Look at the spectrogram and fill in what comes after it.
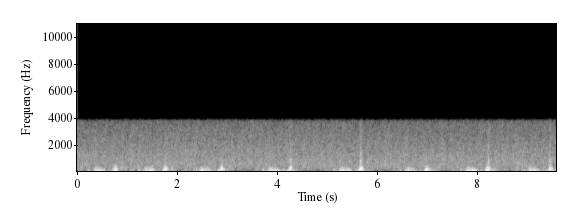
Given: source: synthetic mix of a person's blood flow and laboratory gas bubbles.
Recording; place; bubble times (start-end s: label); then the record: Doppler ultrasound of blood flow; precordium
no bubbles
From the record:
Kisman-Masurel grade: 000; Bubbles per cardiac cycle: 0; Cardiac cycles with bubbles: 0%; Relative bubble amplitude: no bubbles discernible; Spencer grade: 0 (complete lack of bubble signals)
